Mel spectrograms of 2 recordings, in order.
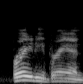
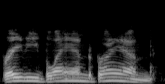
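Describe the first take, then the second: First: Laughing. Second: "Brady bland brand" drawn out slowly, higher; slow pun. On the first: Pretend. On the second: Shown as a demonstration. Comic relishing his own pun, slow and higher. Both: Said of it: "Just make it real fucking Brady bland".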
